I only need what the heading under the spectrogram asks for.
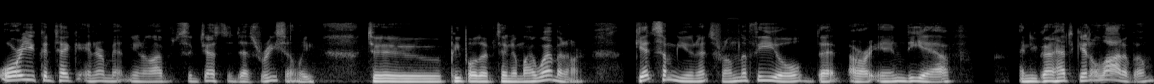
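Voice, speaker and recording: A man with an unremarkable speaking voice, fairly high pitch, ordinary pitch variation and a moderate pace. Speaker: podcast host.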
